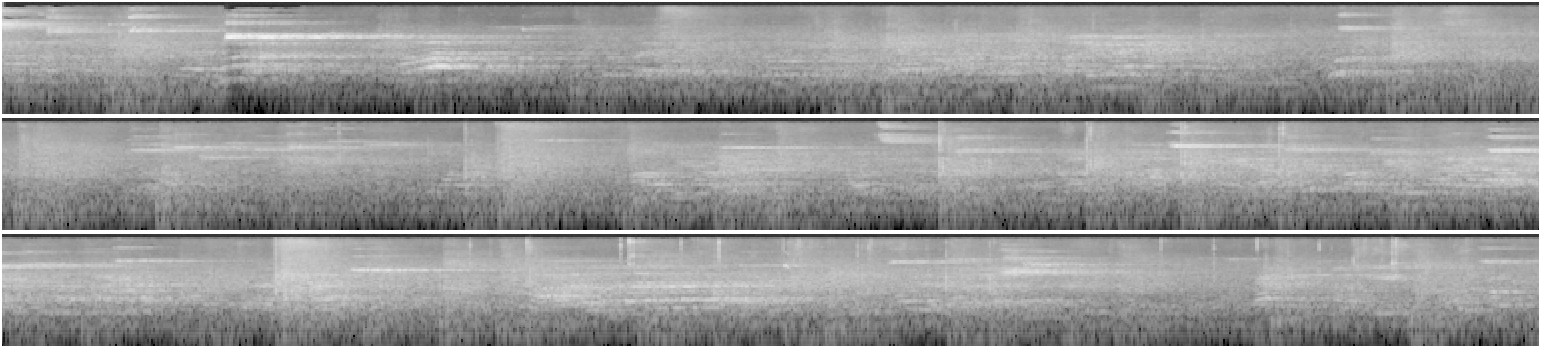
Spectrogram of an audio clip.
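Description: Young men call out to one another across a large echoing gym.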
